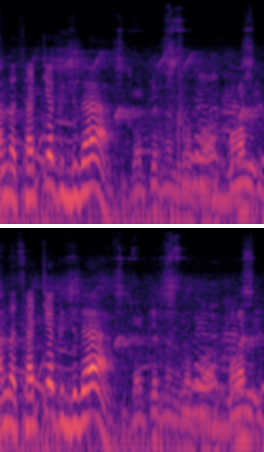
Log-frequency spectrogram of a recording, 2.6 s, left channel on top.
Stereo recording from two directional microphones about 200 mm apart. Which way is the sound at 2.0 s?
55° right (ahead or behind).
